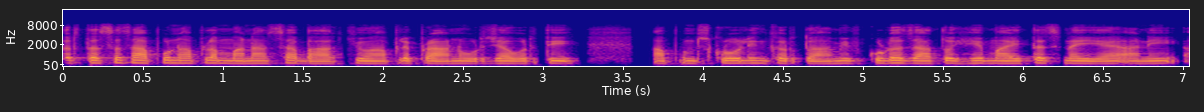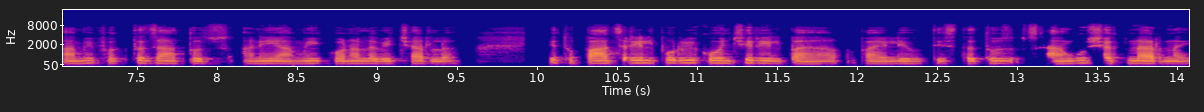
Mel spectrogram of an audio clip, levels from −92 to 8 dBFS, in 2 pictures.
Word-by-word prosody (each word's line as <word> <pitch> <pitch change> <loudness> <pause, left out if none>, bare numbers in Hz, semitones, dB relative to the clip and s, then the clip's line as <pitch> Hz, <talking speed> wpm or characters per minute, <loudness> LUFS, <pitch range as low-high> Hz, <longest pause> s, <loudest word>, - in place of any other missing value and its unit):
तर 470 - 0
तसंच 160 +1 +2
आपण 155 0 +3
आपला 150 +1 +1
मनाचा 140 +1 0
भाग 130 -2 0
किंवा 135 -2 +2
आपले 135 +2 0
प्राण 130 0 +3
ऊर्जावरती 135 +1 0 0.5
आपण 135 +1 -2
स्क्रॉलिंग 145 0 +2
करतोय. 135 -1 0
आम्ही 135 +2 -1
कुठं 150 +1 +5
जातो 135 +1 +3
हे 145 +2 +1
माहीतच 135 +2 +2
नाहीये 135 -2 +2
आणि 135 +1 -1 0.2
आम्ही 140 +2 -2
फक्त 140 +2 -4
जातोच. 135 -1 -1
आणि 135 0 -1
आम्ही 135 +2 -3
कोणाला 135 0 0
विचारलं, 130 -1 -2 0.6
की - - -3
तू - - -8
5 140 0 +5
रील 155 -1 +2
पूर्वी 155 0 +2
कोणची 150 0 +1
रील 140 -2 0
पाह 125 -1 0 0.2
पाहिली 125 +1 -1
होतीस, 130 0 -7
तर - - +4
तू 140 - +1 0.2
सांगू 130 +2 -1
शकणार 135 -1 +3
नाही. 130 0 -3
135 Hz, 180 wpm, -24 LUFS, 130-145 Hz, 0.6 s, कुठं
